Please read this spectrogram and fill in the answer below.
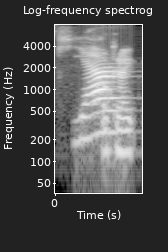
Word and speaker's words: Chiara: they pronounce my name, they think of the CH as a ch sound. But okay. I am from an Italian background, so it's a K sound. It's Chiara. Chiara.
